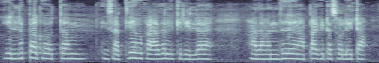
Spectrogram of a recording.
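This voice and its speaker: A woman plays a protective middle-aged cartoon mother who pleads with her husband and defends her son. She talks high and fast. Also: level tone, darkish tone, lightly acted. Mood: pleading. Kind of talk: cartoon family drama voicing.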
